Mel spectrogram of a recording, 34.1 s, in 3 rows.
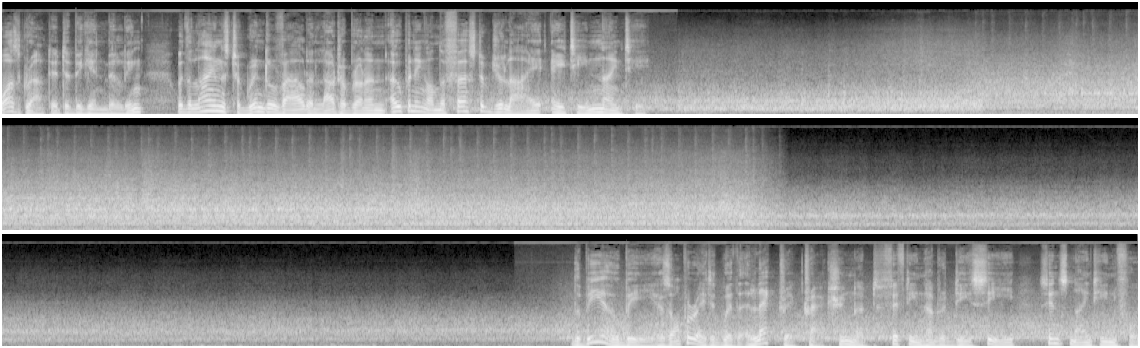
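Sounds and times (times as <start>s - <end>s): train rushing noise: 1.4s - 19.2s, 27.9s - 34.0s
train wheels clicking over rails: 9.1s - 19.2s, 27.9s - 34.0s.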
